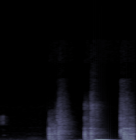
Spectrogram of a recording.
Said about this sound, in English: I honestly don't know how long this chair is going to last as my podcasting chair, but it is my favorite chair. So I'm trying, but it's so loud. Like, I have to, I'm going to be a statue.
